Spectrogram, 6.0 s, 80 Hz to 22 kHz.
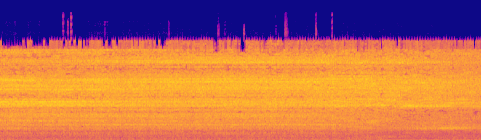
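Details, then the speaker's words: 1969 Dodge Dart, fuel pump no longer leaking with steady fuel flow, warm day, no choke: steady, even idle with smooth exhaust beat and hissy background, no miss or knock; healthy. "So that's a good thing. Nice healthy exhaust note there."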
